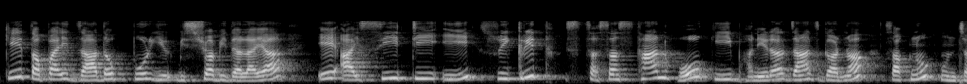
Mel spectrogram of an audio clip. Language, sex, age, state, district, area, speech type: Nepali, female, 45-60, West Bengal, Darjeeling, rural, read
